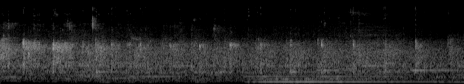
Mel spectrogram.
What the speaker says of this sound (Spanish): Un aplauso para José Antonio.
